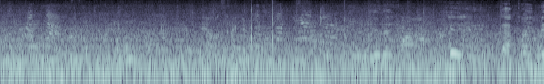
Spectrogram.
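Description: A crowd of people chatters all around in a busy street.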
